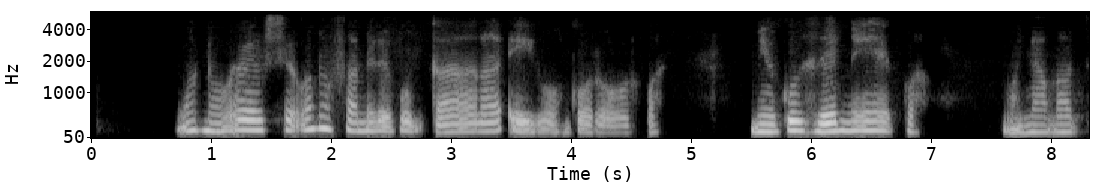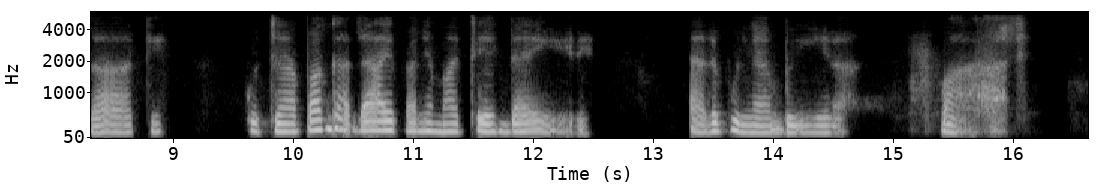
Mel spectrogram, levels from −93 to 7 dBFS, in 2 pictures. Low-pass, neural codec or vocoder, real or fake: 5.4 kHz; codec, 16 kHz, 1.1 kbps, Voila-Tokenizer; fake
